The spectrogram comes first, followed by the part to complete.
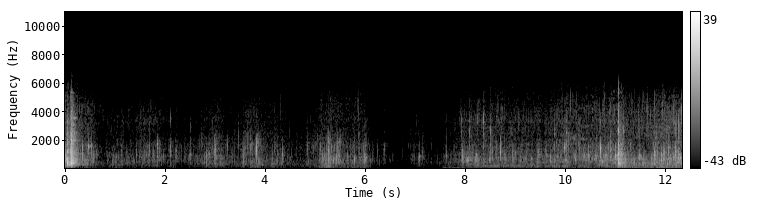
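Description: Faint, scattered bubbling pops of a thick fish curry simmering in a clay pot. There is a brief quieter spell around the middle.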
